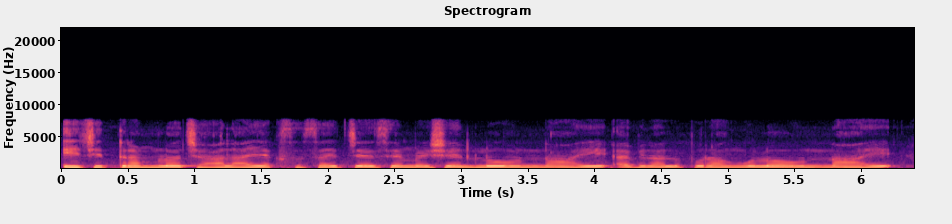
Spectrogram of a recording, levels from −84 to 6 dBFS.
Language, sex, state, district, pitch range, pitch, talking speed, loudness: Telugu, female, Telangana, Hyderabad, 200-215 Hz, 205 Hz, 105 wpm, -15 LUFS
